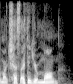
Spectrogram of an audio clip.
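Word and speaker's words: Hmong: I think you're Mong. That's the one. Okay. Okay. All right. All right. Hm. But it's actually pronounced Mong, right? Oh, yes. H is silent.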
